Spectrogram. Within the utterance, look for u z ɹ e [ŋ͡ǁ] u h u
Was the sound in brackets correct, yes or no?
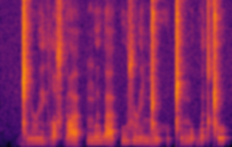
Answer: yes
